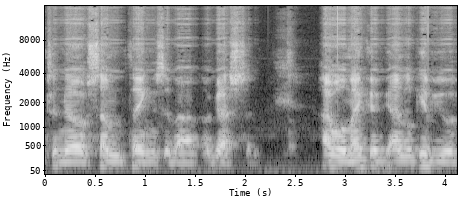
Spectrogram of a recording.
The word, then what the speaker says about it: Augustine: Latin Catholic theologians whose name was Augustine, sometimes pronounced Augustine.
